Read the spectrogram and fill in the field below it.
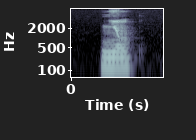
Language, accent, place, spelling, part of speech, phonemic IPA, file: French, France, Lyon, gnon, noun, /ɲɔ̃/, LL-Q150 (fra)-gnon.wav
- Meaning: 1. bash, blow 2. dent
